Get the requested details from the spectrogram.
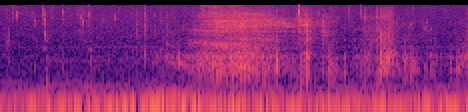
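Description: A woman slurps noodles close to a microphone.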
